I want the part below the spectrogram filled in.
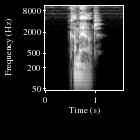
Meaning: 1. Used other than figuratively or idiomatically: see come, out 2. To be discovered; to be revealed 3. To be published or released; to be issued; to be broadcast for the first time
- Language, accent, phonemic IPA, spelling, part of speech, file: English, Australia, /ˌkʌm ˈaʊt/, come out, verb, En-au-come out.ogg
